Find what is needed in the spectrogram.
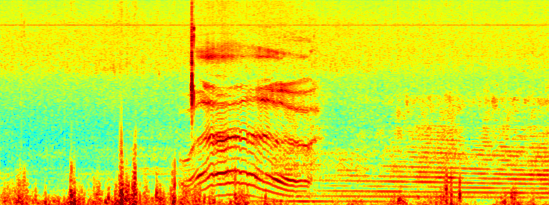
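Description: Radio-controlled model airplane's motor: its pitch rises and falls once, about three seconds in, as the plane swings close overhead, then it holds a steady drone.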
